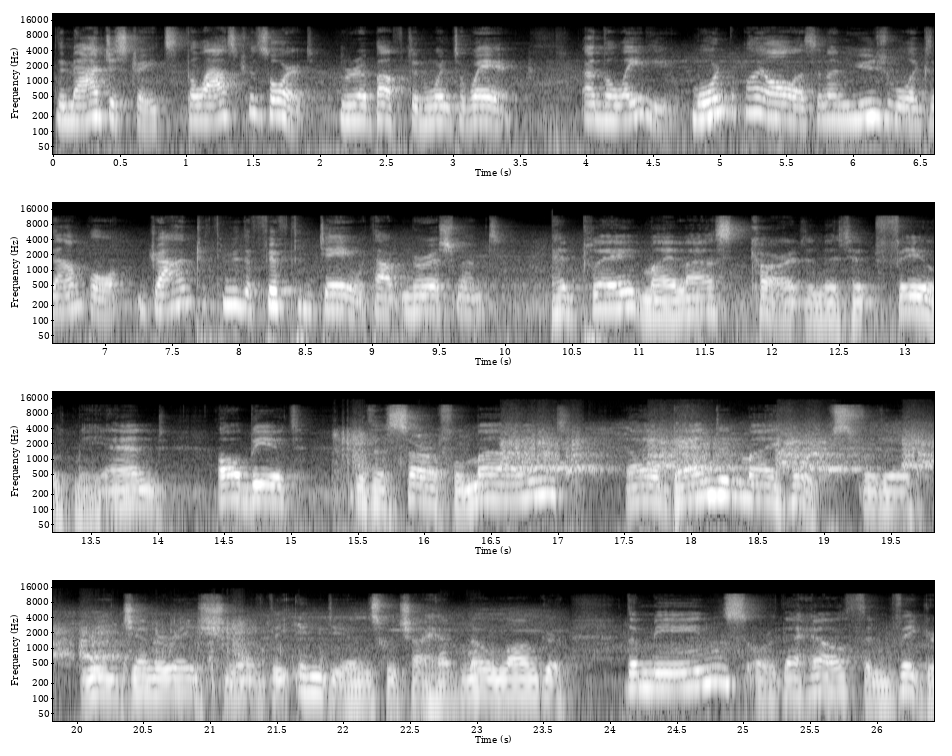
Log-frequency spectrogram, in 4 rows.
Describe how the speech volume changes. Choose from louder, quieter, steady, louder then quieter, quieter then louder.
steady.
